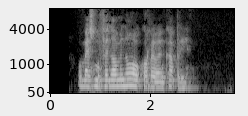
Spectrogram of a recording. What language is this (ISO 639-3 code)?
glg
